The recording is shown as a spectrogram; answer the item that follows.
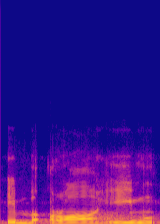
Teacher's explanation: ہا کو اقصا حلق سے ادا کریں گے. یا ساکن اور اس سے پہلے والے حرف کے نیچے زیر ہے، یا مدہ ہوگا، اس کو ایک الف کے قائم مقام لمبا کریں گے. میم کی ادائیگی کے وقت ہونٹوں کی خشکی والے حصے کو تری والے حصے کی طرف موڑا جائے گا. · را کے اوپر کھڑی زبر ہے، موٹا اور پر کر کے ادا کریں گے. ہا کو اقصا حلق سے ادا کریں گے.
